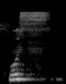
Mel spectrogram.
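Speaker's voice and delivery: "Mus" with breath flowing through the final s; aliran napas. Shown as a demonstration. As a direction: let the s of "Mus" flow on. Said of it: "ada aliran nafas juga nggak?". ("Mus" dengan napas mengalir di huruf s)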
